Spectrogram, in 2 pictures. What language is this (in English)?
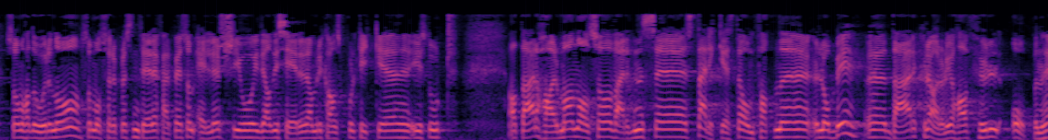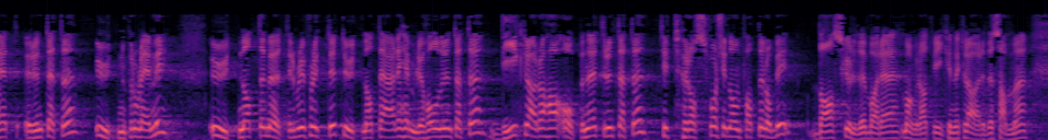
Norwegian Bokmål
